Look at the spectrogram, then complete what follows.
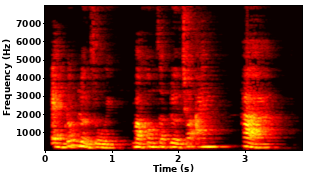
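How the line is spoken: Husky. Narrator (Vietnamese): Hắn nói bằng chất giọng khàn khàn

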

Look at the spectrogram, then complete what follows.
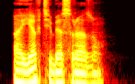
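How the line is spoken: Sighing. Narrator (Russian): вздохнул Майкл

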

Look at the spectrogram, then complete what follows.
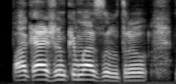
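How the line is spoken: Laughing. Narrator (Russian): засмеялся Валет

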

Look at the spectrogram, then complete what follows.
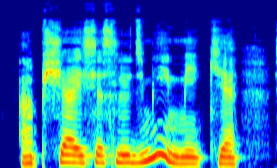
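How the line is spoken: Angry voice. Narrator (Russian): сердитым голосом произносит он

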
